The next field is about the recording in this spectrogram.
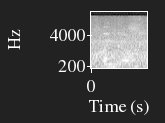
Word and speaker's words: Klinko: Last name Klinko, K-L-I-N-K-O. – Can you spell that one more time for me? – Yeah, K-L-I, and it's a Nancy K-O.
